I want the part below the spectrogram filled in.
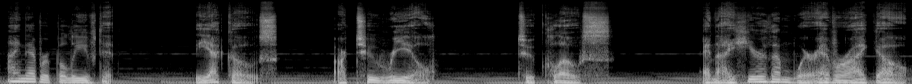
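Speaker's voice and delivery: ordinary delivery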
